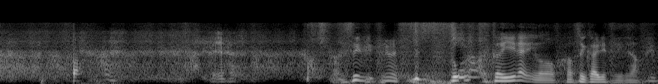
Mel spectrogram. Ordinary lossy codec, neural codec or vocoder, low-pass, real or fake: none; codec, 16 kHz in and 24 kHz out, 0.4 kbps, LongCat-Audio-Codec, four codebook decoder; 7.2 kHz; fake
